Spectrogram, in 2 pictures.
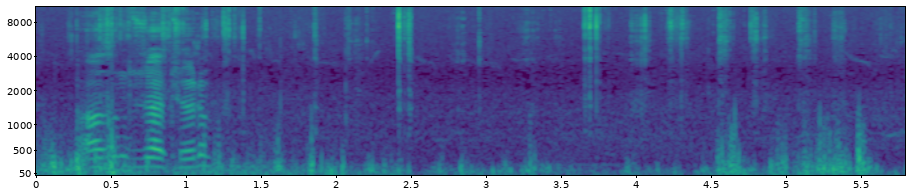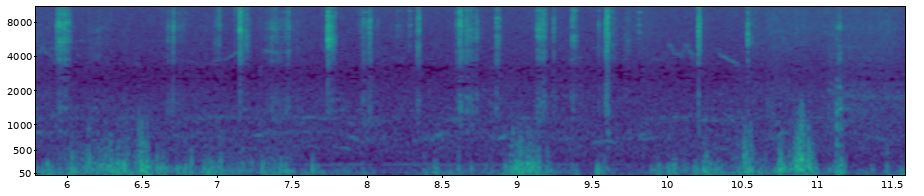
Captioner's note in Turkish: Kesme sesi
